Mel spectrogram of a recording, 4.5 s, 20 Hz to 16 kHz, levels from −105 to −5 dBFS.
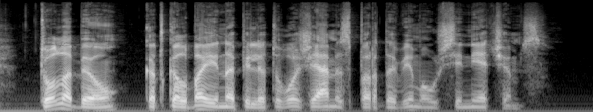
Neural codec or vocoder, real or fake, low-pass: none; real; 14.4 kHz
